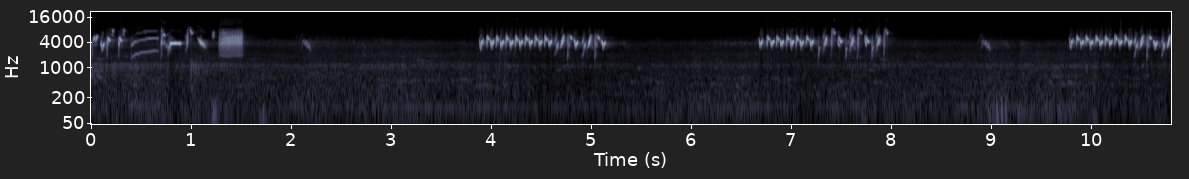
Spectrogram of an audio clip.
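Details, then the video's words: Khalwi-style song of a European goldfinch (maknine): sweeping whistles and a harsh buzz open, followed by repeated bursts of rapid, tinkling, metallic twitters spaced a few seconds apart, with single soft chirps between. "MAKNINE KHALWI super chant"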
